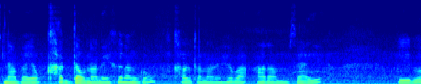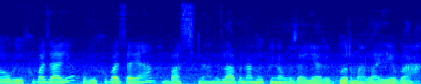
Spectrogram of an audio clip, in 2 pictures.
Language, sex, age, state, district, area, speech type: Bodo, female, 45-60, Assam, Chirang, urban, spontaneous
